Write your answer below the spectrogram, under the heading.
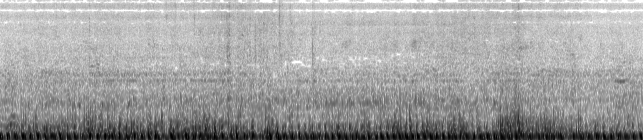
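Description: Motorcycle engine running steadily under way, a fast, even low pulsing with no change in pace.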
